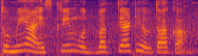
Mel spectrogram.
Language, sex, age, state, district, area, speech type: Marathi, female, 18-30, Maharashtra, Mumbai Suburban, urban, read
